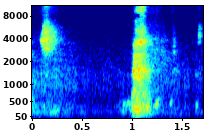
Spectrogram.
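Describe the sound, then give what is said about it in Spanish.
A dog gives a short, sharp bark, followed by a couple of softer yips. The sound is faint, with no talking around it. “Pero bueno, eh, hasta el perro se enojó de lo que estamos platicando de los Falcons”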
